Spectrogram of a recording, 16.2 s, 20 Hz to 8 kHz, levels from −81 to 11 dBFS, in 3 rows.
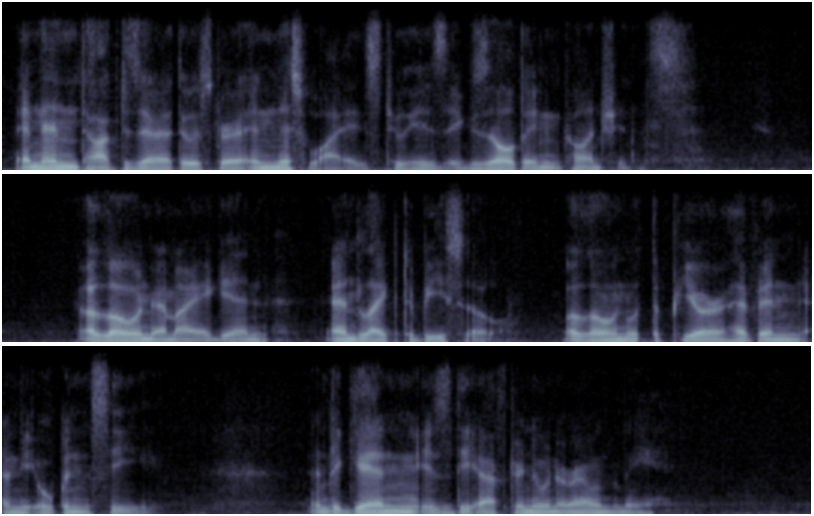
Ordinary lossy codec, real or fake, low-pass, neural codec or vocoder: Opus, 32 kbps; fake; 7.2 kHz; codec, 16 kHz, 2 kbps, FunCodec, trained on Chinese and English, 25 frames a second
